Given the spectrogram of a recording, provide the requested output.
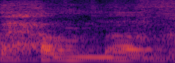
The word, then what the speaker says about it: hammam: The hammam.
